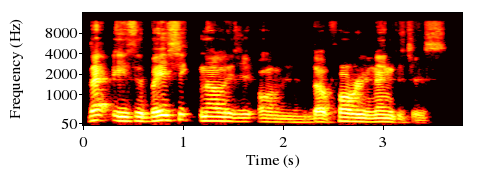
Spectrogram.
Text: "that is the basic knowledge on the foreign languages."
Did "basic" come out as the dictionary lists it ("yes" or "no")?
yes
